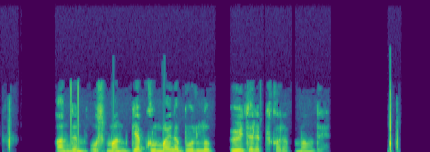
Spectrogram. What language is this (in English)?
Uyghur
